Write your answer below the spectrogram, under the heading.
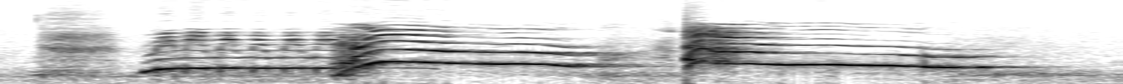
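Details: Chihuahua singing, a mascot dog said to sing and even say I love you: a brief opening yelp, then three drawn-out, rich howling notes, each swooping upward before holding and sagging slowly, voiced and vowel-like, with no other sounds.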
